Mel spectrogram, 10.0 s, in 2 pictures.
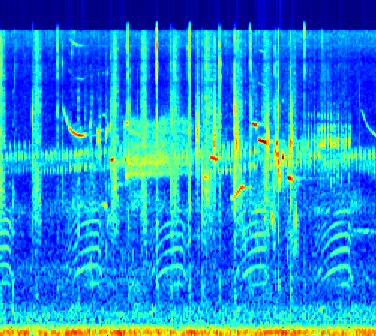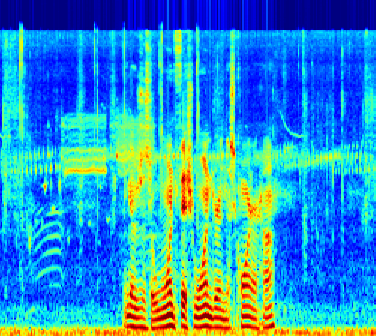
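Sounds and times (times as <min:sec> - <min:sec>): buzzy bird trill: 0:00.0 - 0:10.0
high bird chirps: 0:00.0 - 0:10.0
low steady rumble: 0:00.0 - 0:10.0
short arched bird call: 0:00.8 - 0:06.8.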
